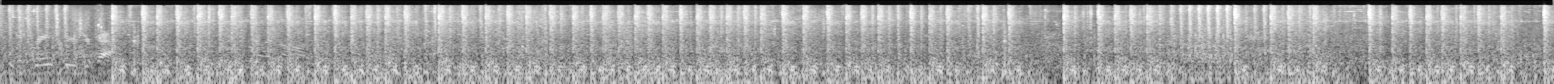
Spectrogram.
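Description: A rifle fires in rapid bursts of gunshots.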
